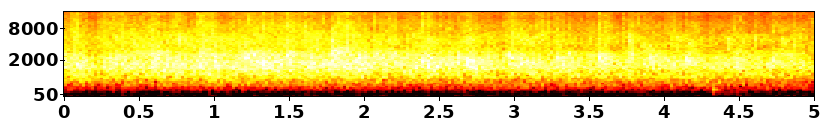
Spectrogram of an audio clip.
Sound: audience applauding

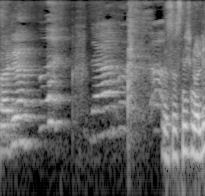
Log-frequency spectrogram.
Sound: chuckling, laughing

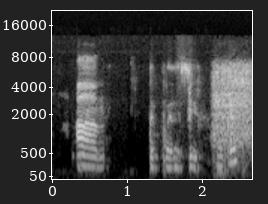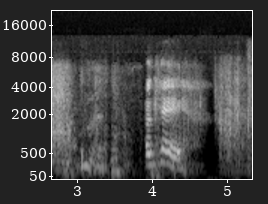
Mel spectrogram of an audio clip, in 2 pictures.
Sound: speaks Spanish

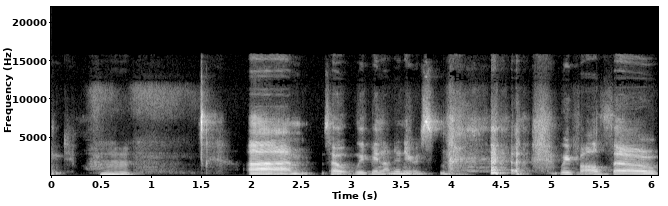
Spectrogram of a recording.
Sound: sigh; clicks tongue; laughs

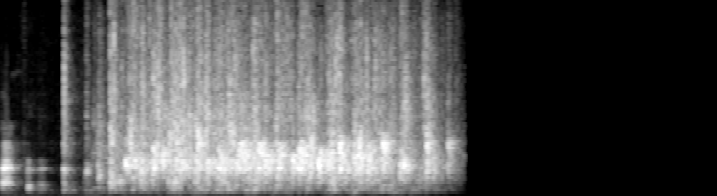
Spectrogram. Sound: clapping

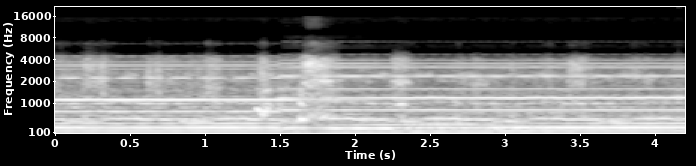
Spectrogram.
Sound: crying

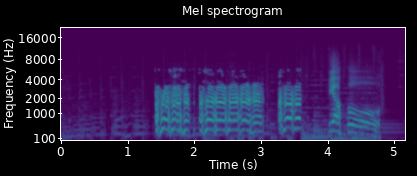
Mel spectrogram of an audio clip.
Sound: Luigi laughs at the man foiled by his dastardly scheme

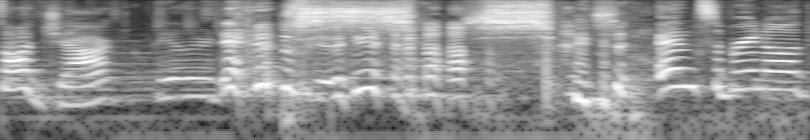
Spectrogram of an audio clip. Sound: laughs

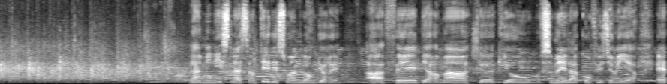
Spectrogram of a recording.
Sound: some Applause

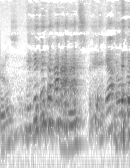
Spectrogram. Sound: all laughing

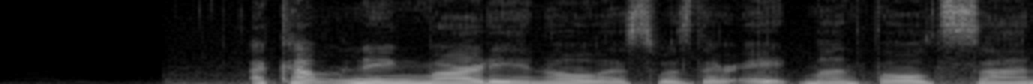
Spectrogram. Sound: voiceover

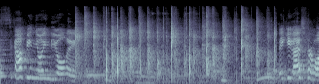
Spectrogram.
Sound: clapping

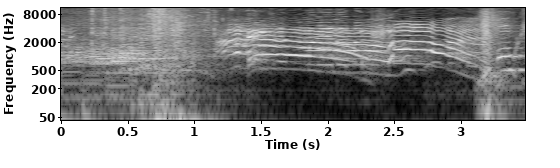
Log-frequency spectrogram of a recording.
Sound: car bangs

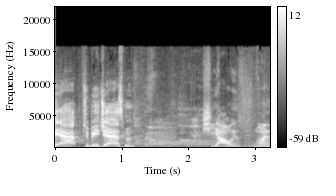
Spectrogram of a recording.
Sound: audience exclaiming

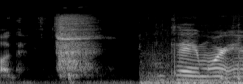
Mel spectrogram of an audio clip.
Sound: sharply exhales

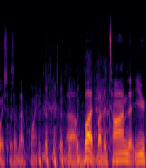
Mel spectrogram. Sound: chuckling

